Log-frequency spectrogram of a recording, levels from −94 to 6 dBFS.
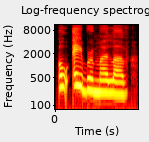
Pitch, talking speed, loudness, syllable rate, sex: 235 Hz, 175 wpm, -16 LUFS, 5.4 syllables/s, female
